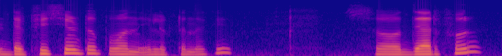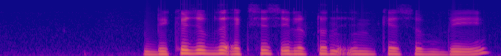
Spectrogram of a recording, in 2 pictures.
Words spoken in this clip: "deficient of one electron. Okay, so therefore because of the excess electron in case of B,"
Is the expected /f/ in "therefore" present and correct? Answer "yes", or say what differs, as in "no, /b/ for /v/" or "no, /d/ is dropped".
no, /p/ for /f/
